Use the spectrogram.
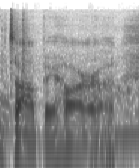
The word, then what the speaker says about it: Tapejara: from people for about the way I pronounce the name topihara but you know scientifically that is that is the pronunciation you know it's just there's a lot of people who uh pronounce it the American way because you know because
